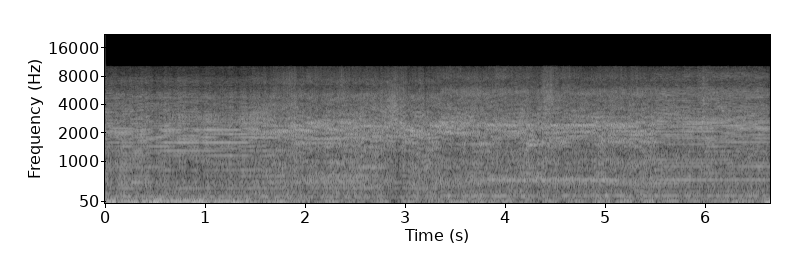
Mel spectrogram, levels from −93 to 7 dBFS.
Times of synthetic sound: 1.5-5.5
